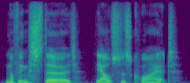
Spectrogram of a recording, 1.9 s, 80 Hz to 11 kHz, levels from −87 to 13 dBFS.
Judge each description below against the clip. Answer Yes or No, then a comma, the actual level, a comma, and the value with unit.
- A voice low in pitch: Yes, low, 110 Hz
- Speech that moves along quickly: No, average, 155 wpm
